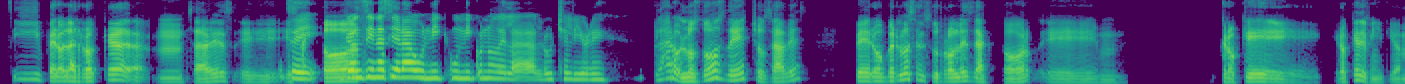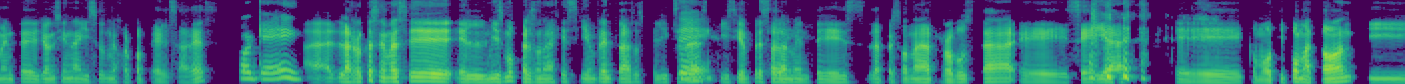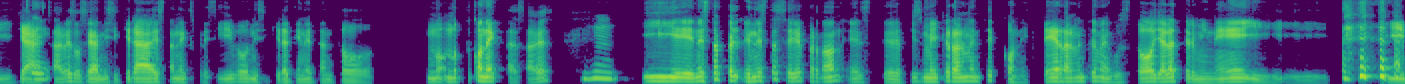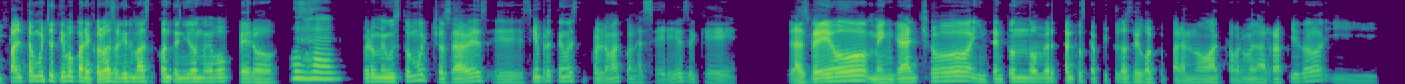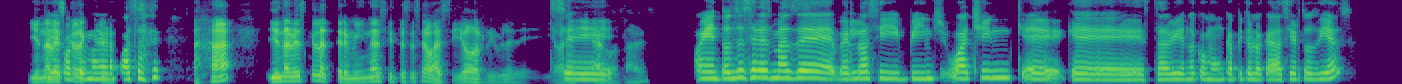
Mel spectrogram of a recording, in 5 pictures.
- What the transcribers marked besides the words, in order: other noise; laugh; laugh; chuckle; in English: "binge watching"
- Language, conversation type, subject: Spanish, podcast, ¿Qué te lleva a probar una nueva plataforma de streaming?
- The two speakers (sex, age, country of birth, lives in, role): female, 30-34, Mexico, Mexico, host; male, 30-34, Mexico, Mexico, guest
